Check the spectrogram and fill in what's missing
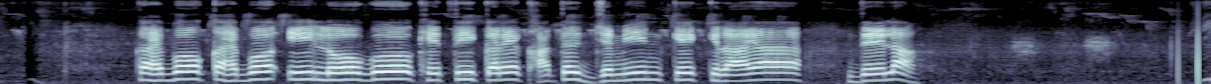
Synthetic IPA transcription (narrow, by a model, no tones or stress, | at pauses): kəɦbokəɦboiːloːɡkʰeːt̪ikəɾekʰaːt̪ɪɾd͡ʒəmiːnkekɪɾaːja | d̪eːlaː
